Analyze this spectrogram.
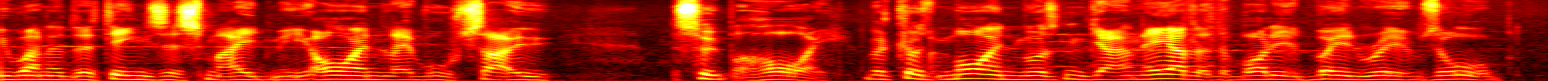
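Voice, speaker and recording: A man with a strong Australian accent talks in a fairly high voice at a moderate pace with fairly even intonation, in a very clean recording with a silent background. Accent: broad Australian. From Tasmania, Australia. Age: 60s. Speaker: pig and chicken breeder. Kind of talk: documentary interview. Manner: casual, hesitant with fillers.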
